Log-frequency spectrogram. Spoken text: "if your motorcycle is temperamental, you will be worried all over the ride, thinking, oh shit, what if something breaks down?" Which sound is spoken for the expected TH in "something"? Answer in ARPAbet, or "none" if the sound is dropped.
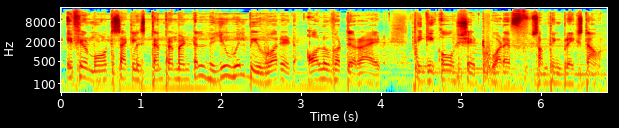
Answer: T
